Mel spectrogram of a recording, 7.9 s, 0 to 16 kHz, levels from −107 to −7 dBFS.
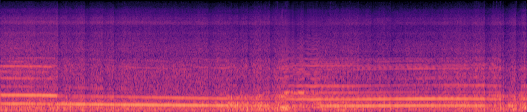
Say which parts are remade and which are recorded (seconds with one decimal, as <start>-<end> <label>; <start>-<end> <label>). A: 0.0-4.2 recorded; 4.2-4.8 remade; 4.8-7.9 recorded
